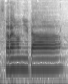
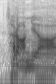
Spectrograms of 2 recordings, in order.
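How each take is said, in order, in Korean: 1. 목소리가 띄워지고 높고 밝아요. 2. 목소리가 낮고 무겁고 눅눅해요. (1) "이럴 땐 좀 목소리를 띄워야 돼요" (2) "사랑합니다 이렇게 하면 더 눅눅해지니까"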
